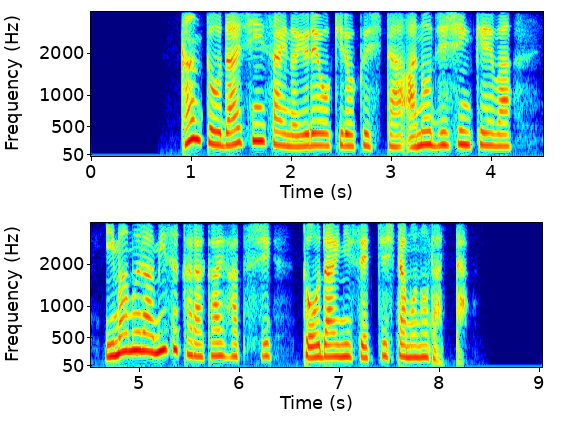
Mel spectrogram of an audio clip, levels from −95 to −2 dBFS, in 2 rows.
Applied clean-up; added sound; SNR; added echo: none; none; none; none.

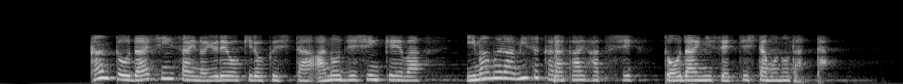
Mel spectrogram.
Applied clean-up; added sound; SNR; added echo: none; Snare drum; 9 dB; reverberation time 1.1 s.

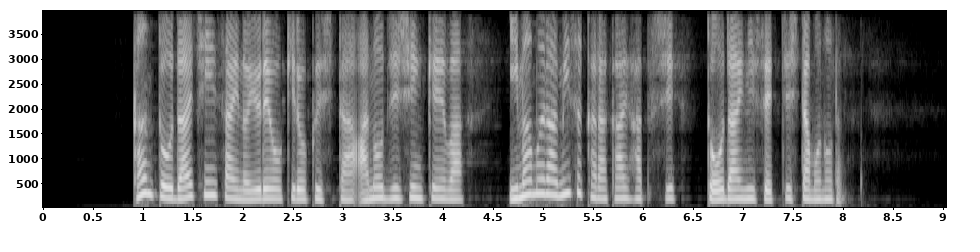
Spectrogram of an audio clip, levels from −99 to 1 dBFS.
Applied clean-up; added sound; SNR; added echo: neural separator model SepFormer WHAMR!.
